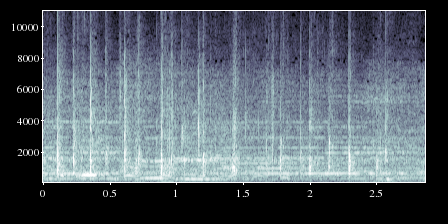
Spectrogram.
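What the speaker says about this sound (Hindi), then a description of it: "बजाओ ताली" An audience claps at a Hindi comic poetry recital, with scattered, uneven claps layered over crowd murmur and a voice speaking throughout.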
